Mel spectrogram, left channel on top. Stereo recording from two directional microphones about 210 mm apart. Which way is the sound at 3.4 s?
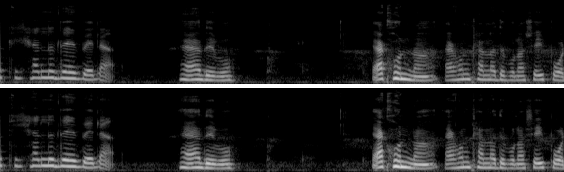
15° right (ahead or behind).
